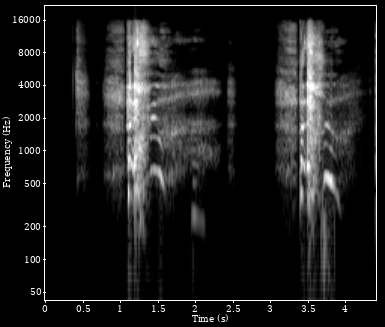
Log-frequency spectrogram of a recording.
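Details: Person who sneezes often; two sneezes, each starting with a sharp breath in and ending in a loud, forceful burst of air; sneezing.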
